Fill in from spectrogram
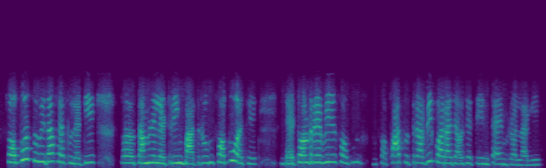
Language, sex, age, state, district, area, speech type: Odia, female, 60+, Odisha, Boudh, rural, conversation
